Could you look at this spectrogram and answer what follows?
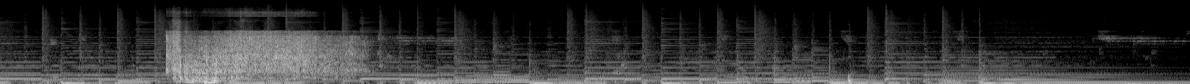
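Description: A diver jumps into the water, raising a loud broadband splash that bursts in and roars for about two seconds, then settles into fainter bubbling and movement beneath steady background tones.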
